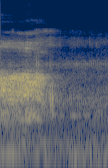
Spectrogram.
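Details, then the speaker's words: A man snoring in sleep, recorded by his wife as proof; he says he snores when lying on his back; snoring. "कळलं मी proof ठेवला ऐक घोरण पण बघ किती विचित्र"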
